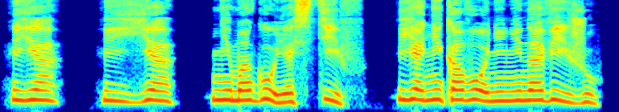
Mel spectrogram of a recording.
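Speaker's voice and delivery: very high, halting protest; distraught girl. A narrator's reading. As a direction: plead that you simply can't. Девочка отчаянно отказывается.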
